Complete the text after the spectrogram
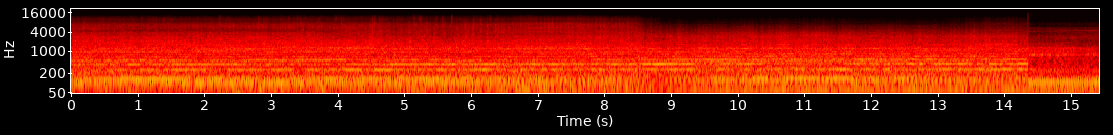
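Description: A forage harvester roars and whirs loudly as it chops crop.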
